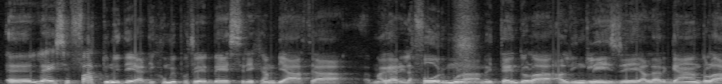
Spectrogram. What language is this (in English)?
Italian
